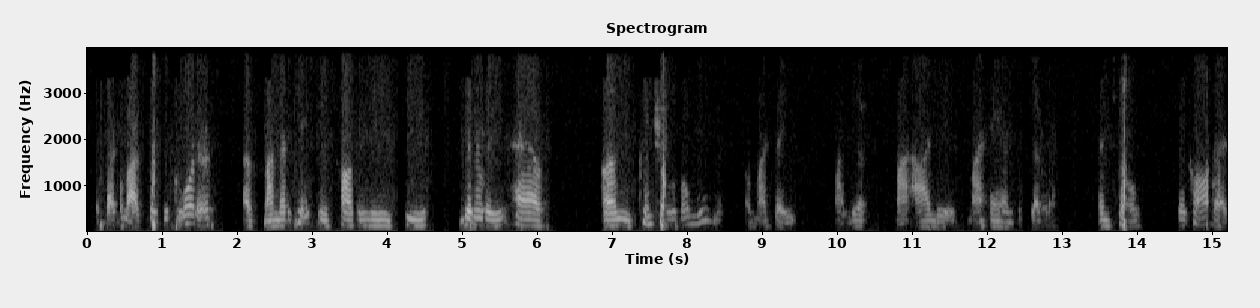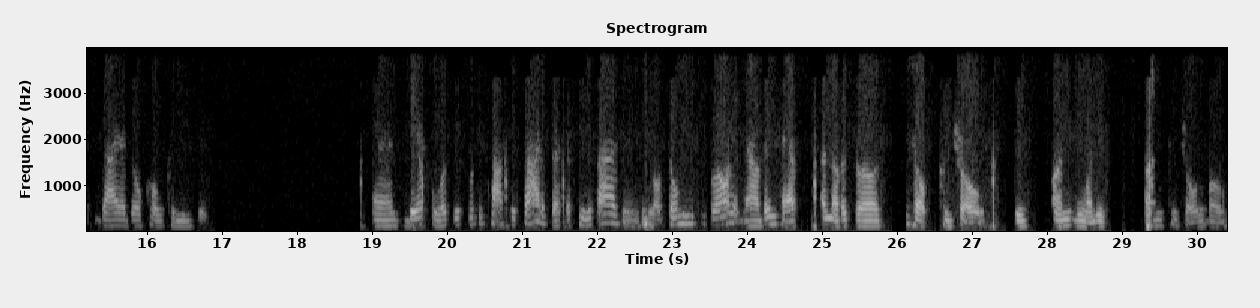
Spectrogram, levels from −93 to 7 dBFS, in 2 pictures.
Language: English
